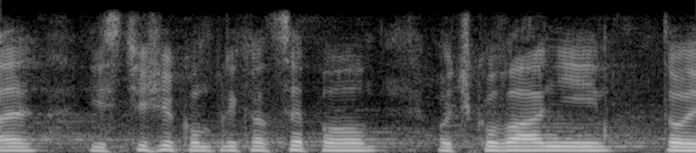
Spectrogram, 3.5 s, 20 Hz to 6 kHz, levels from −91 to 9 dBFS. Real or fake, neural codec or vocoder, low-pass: real; none; 5.4 kHz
